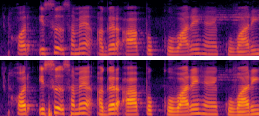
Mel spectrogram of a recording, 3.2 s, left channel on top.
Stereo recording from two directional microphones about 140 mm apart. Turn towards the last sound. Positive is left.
turn(degrees=-35)  # may be behind; listen again after turning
